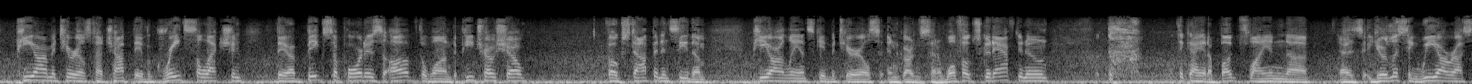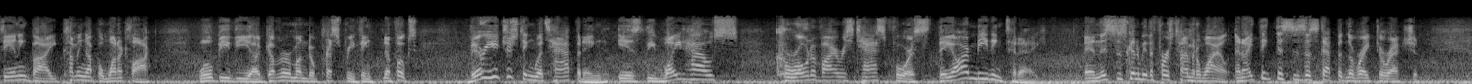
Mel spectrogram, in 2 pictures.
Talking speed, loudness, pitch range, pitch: 210 wpm, -19 LUFS, 105-155 Hz, 125 Hz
